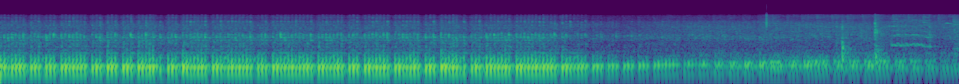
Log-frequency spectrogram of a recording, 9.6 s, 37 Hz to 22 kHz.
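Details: Freshly rebuilt 2001 VW GTI 1.8T with 180 psi compression on all cylinders, running rough since a K03 to K04-01 (K03S) turbo swap; uneven idle and revs that die away instead of building, a misfire or knock.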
